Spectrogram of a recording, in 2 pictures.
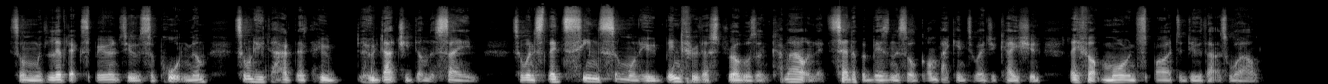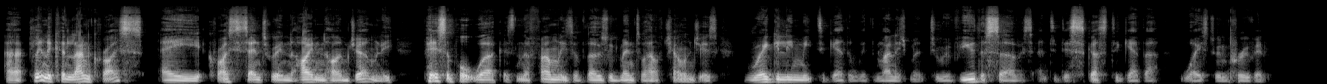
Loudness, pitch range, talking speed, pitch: -18 LUFS, 95-110 Hz, 205 wpm, 100 Hz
